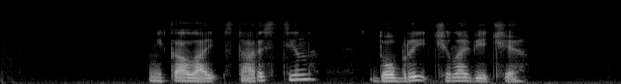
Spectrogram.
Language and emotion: Russian, neutral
